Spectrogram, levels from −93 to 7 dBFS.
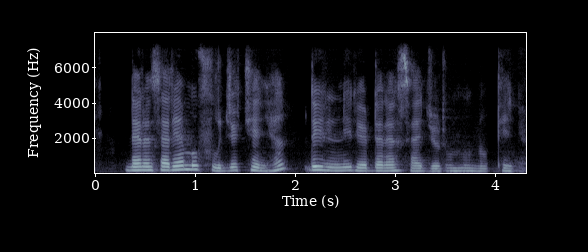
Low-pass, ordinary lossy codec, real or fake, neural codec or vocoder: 7.2 kHz; none; fake; autoencoder, 22.05 kHz, a latent of 192 numbers a frame, VITS, trained on one speaker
